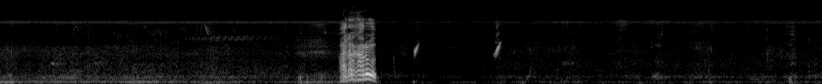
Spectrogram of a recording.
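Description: A dog paddles through river water with soft splashes.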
